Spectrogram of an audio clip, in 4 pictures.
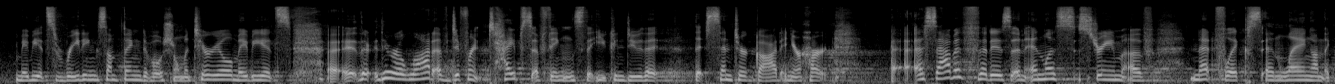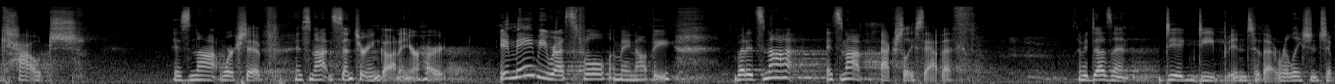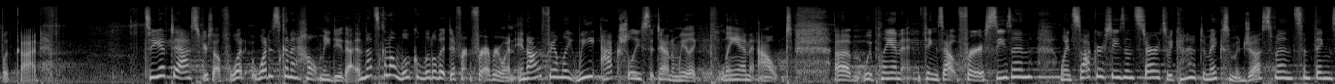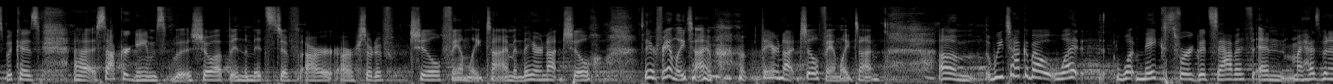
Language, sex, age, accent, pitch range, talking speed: English, female, 30-49, American, 200-275 Hz, 205 wpm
